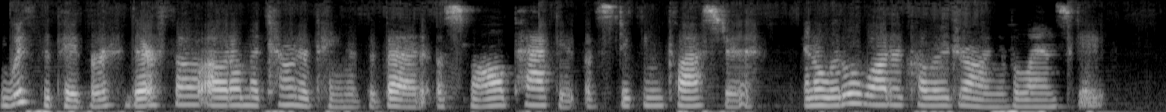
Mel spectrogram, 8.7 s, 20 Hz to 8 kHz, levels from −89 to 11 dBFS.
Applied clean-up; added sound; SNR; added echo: neural separator model SepFormer DNS4.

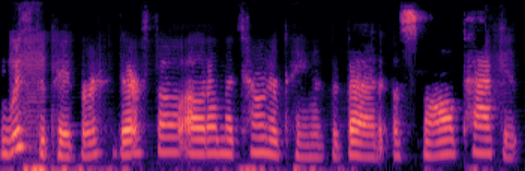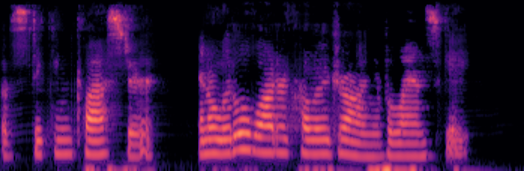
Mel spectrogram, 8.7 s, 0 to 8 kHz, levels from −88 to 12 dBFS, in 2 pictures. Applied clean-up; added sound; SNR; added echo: neural mask model DeepFilterNet 3.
